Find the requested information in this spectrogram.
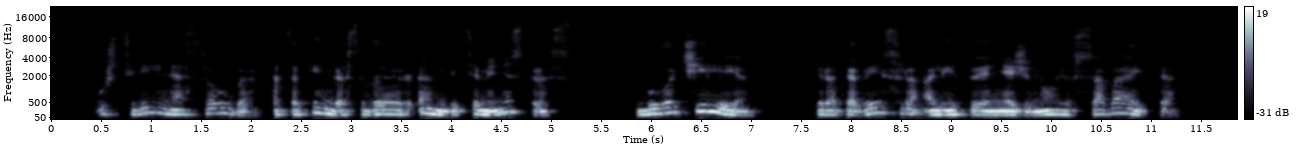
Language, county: Lithuanian, Šiauliai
